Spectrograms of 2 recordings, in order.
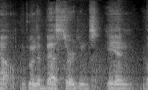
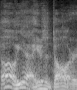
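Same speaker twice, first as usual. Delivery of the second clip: higher, louder breezy mock tourist; oblivious tourist; 7 semitones higher, 5 dB louder than usual. American tourist to foreign cashier, mock breezy and raised voice. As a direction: play the oblivious customer paying up. Imitates tourist paying abroad.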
